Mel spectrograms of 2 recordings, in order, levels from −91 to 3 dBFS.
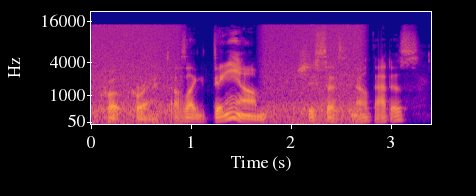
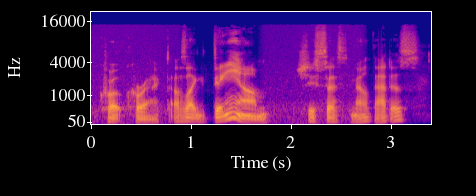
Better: second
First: hiss; loud; at the start and from 1.5 to 2.5 s; 7 dB below the speech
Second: hiss; faint; at the start and from 1.5 to 2.5 s; 25 dB below the speech

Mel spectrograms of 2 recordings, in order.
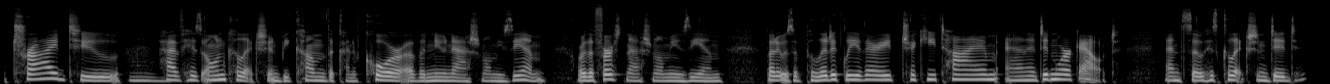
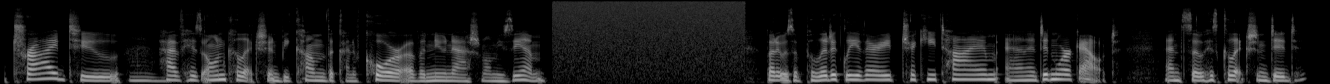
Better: first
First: none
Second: audio cutting out; filled with static; at 5.5 s for 2 s

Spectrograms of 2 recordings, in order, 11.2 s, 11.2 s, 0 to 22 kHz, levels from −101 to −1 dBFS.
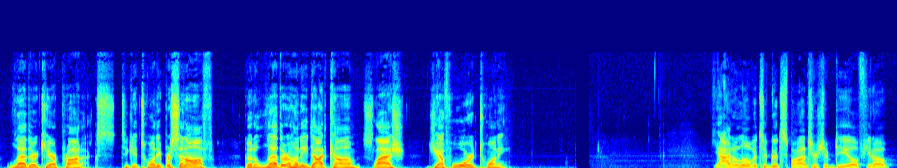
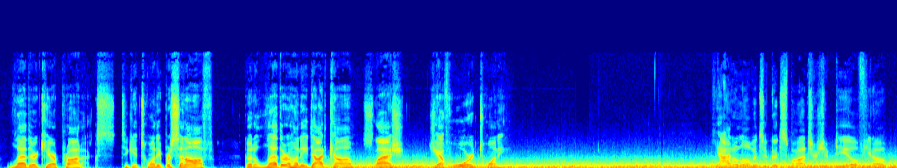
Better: first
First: none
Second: wind noise on the microphone; heavy; from 4 s on; 8 dB below the speech

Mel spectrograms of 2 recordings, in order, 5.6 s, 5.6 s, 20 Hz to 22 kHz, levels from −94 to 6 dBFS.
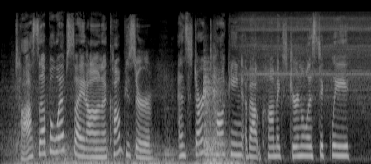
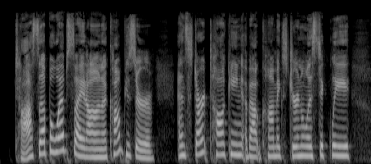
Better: second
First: household noises; loud; throughout; 9 dB below the speech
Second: none

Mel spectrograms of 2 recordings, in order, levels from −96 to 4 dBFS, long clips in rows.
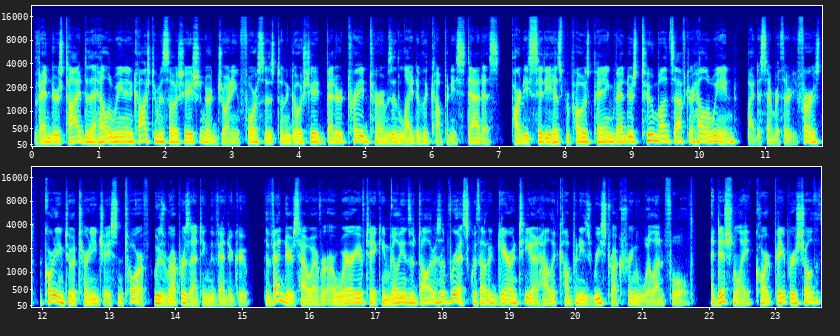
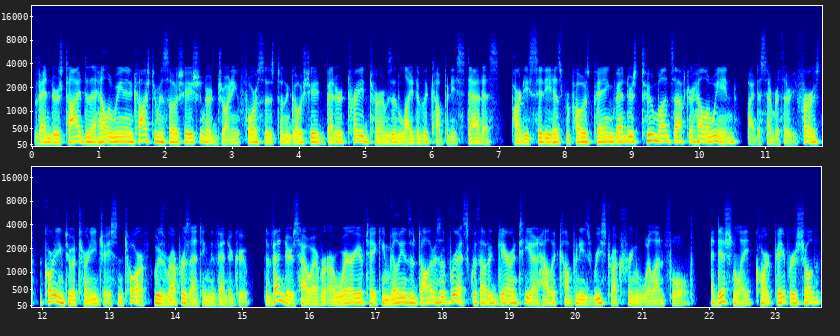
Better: first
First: none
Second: muffled; very; fading above 3 kHz

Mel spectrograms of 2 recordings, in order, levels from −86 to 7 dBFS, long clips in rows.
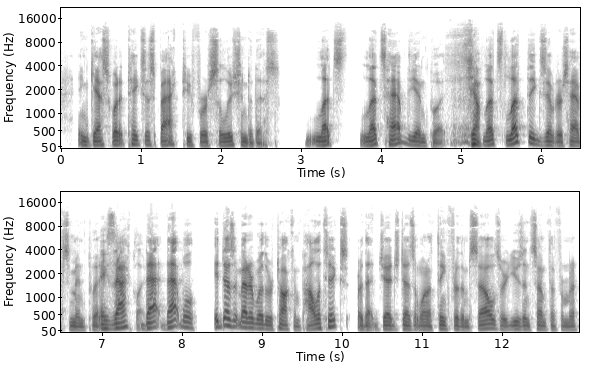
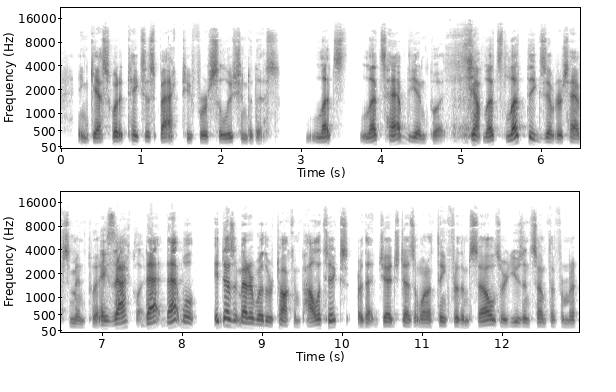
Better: first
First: none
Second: thin; very; fading below 350 Hz

